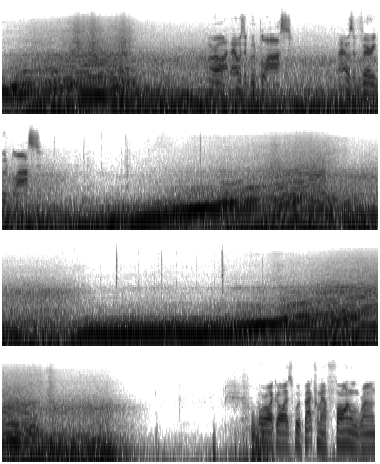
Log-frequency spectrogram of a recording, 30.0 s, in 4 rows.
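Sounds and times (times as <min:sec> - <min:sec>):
engine revving inside car cabin: 0:00.0 - 0:04.1, 0:08.4 - 0:25.3.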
